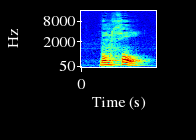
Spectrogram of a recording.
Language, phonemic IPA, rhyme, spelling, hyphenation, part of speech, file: Dutch, /mɔŋˈɣoːl/, -oːl, mongool, mon‧gool, noun, Nl-mongool.ogg
- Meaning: 1. a person with Down's syndrome, a mentally retarded person 2. imbecile, retard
